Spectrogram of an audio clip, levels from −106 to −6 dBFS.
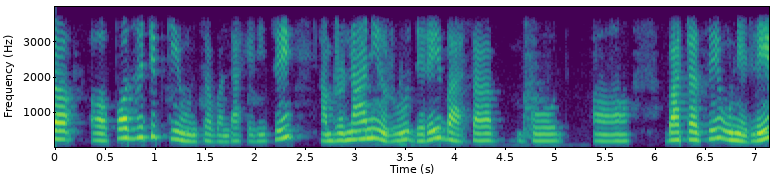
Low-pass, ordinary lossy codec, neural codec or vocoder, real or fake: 3.6 kHz; none; none; real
